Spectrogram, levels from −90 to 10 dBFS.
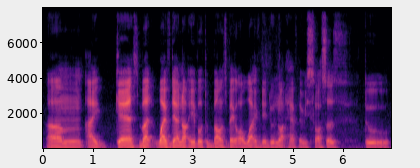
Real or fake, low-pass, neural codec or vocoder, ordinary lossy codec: real; none; none; none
